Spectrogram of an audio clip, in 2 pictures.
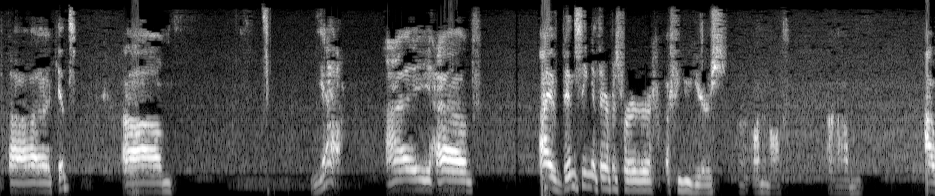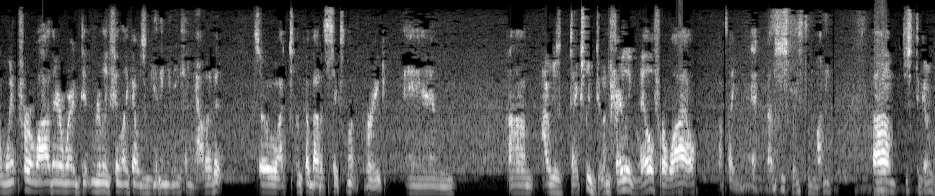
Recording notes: The audio isn't the greatest, but that'll be fixed soon.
